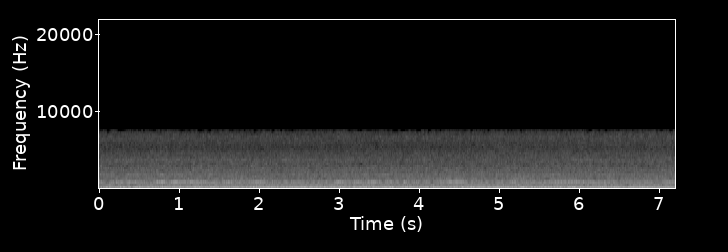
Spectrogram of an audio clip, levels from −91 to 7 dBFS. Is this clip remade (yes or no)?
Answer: no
